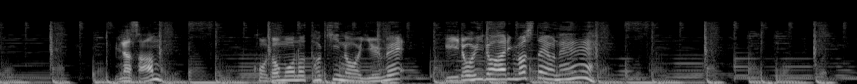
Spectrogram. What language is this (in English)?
Japanese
